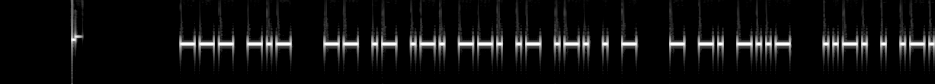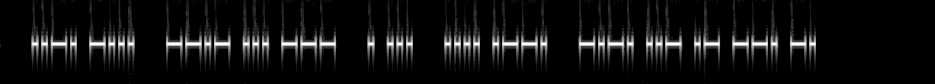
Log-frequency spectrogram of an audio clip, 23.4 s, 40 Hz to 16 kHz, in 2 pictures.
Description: Morse code, heard as a keyed tone, about 21 wpm, 700 Hz. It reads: OK MARGARET TNX FER FB QSO ES HP CUAGN
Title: Practice QSO - Exchange 4 - Ending - 20wpm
